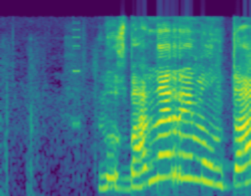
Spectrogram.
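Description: A young woman exclaims loudly and with animation close to a microphone.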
